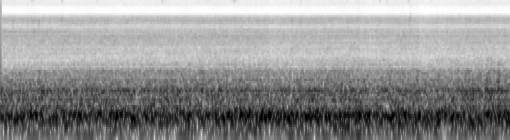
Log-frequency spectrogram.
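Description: Steady low rumble of road and engine noise from a moving car.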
